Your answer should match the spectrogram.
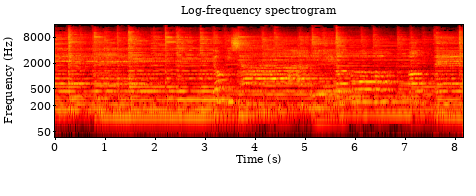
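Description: A man and a woman singing a Japanese folk song together over two acoustic guitars, with a brief upward vocal slide about three seconds in.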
